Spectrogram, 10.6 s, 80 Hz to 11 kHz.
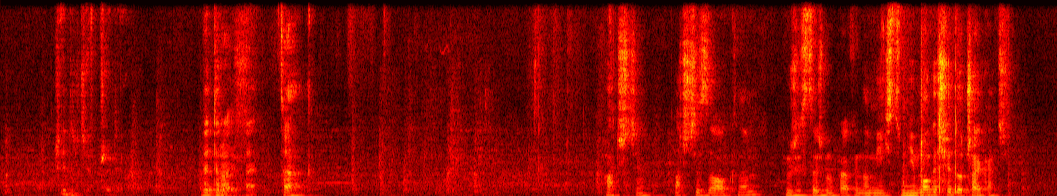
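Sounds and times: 
moving train wheels clacking heard from inside a passenger compartment: 0.0 - 10.5
speech: 0.6 - 3.2, 6.0 - 10.2.

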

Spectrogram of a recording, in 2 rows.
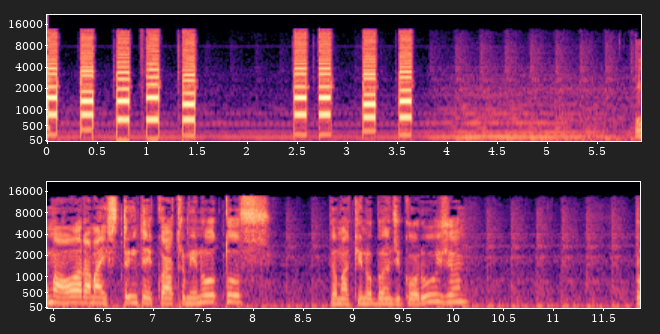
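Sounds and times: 
electronic telephone keypad beeps placing a call: 0.0 - 1.5, 2.5 - 3.7
speech: 5.9 - 8.2, 8.8 - 10.2.

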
